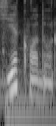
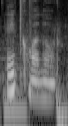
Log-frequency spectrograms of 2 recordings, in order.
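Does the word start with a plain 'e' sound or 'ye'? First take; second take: ye; e. First: The word starts with a 'ye' sound. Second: The word starts with a plain 'e' sound. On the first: The speaker calls it wrong. "Ni Ecuador" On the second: The speaker calls it right. "la letra E esta da el sonido E"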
